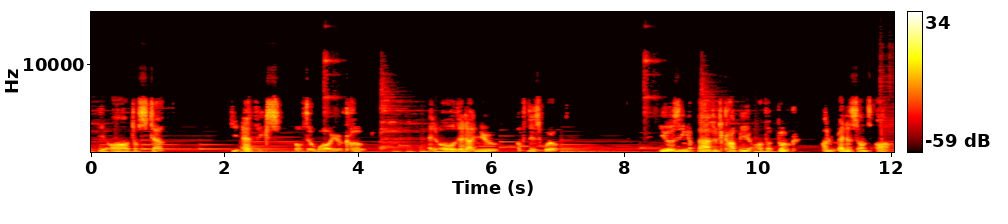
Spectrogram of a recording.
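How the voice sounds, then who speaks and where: A man voicing an aged mutant rat master, solemn and fatherly, narrating a voice comic in a creaky, measured delivery. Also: medium pitch, close to an everyday voice, poor audio. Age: older. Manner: slow, measured, grave storytelling. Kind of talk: scripted narration in a fan voice comic. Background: music.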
